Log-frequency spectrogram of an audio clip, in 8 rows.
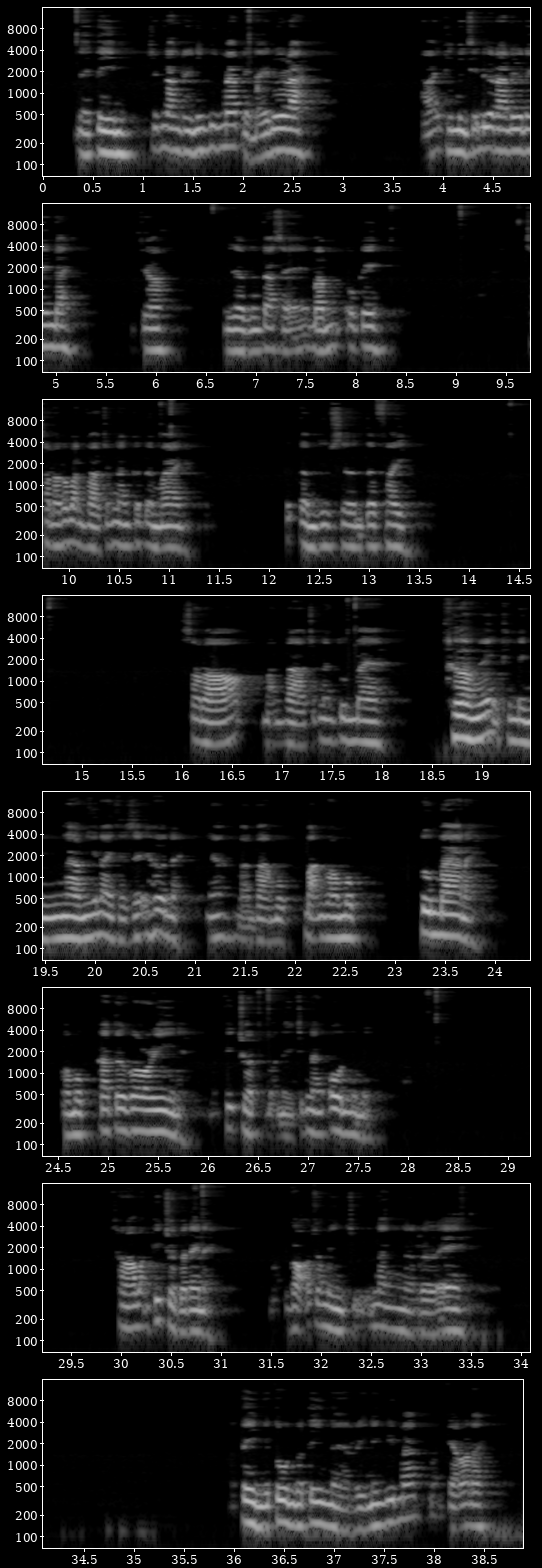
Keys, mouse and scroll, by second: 1.0 click, 7.0 `, 7.3 Escape, 8.4 click, 10.9 click, 14.5 click, 17.7 click, 26.2 click, 27.9 click, 30.4 click, 33.1 r, 33.4 e.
